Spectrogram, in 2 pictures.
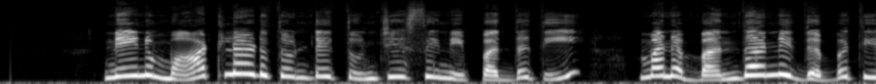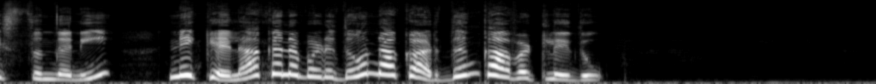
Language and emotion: Telugu, surprised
